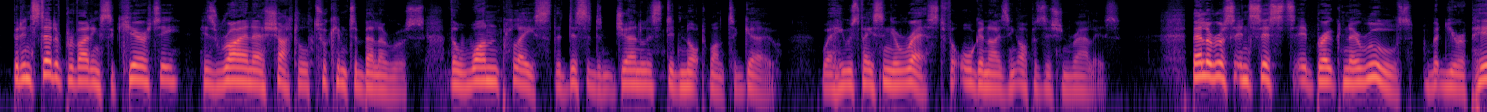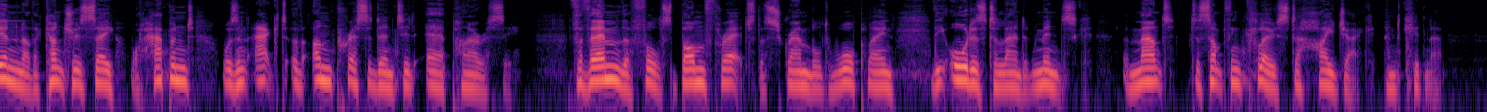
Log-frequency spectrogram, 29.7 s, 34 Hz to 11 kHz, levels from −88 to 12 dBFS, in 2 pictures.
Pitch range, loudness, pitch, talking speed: 125-165 Hz, -26 LUFS, 145 Hz, 155 wpm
